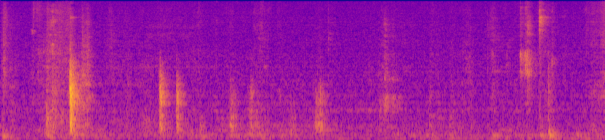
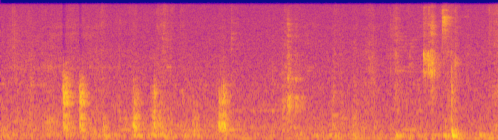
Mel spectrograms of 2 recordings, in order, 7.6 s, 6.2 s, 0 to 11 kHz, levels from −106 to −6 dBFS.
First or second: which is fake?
first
